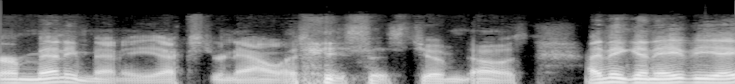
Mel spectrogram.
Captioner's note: laughter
